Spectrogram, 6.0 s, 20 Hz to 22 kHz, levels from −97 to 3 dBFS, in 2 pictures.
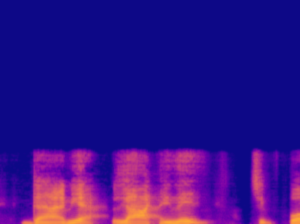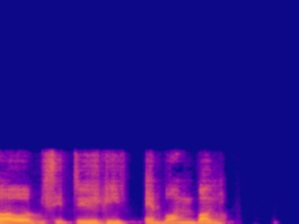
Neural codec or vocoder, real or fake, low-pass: codec, 16 kHz, 0.5 kbps, FreqCodec, larger model; fake; 7.2 kHz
